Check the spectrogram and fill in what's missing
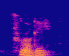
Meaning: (noun) 1. A frog 2. A French person; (adjective) 1. Froglike 2. Suffering from a frog in one's throat; hoarse 3. Inclined to fight; aggressive 4. Energetic or strong
- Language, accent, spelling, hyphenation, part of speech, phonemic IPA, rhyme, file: English, Southern England, froggy, frog‧gy, noun / adjective, /ˈfɹɒɡi/, -ɒɡi, LL-Q1860 (eng)-froggy.wav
